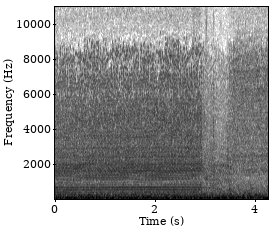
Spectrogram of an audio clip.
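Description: Car engine in fourth gear in the Apex Point racing video game, a steady, moderately quiet droning hum that holds at a fairly constant pitch for a few seconds with no voices.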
